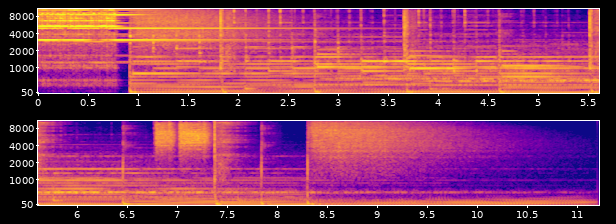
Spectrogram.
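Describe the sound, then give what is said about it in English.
A telephone rings for an incoming caller's call with a loud, steady electronic ringtone melody, repeating its tonal pattern for about eleven seconds with no voices. “In not answering this phone call.”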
